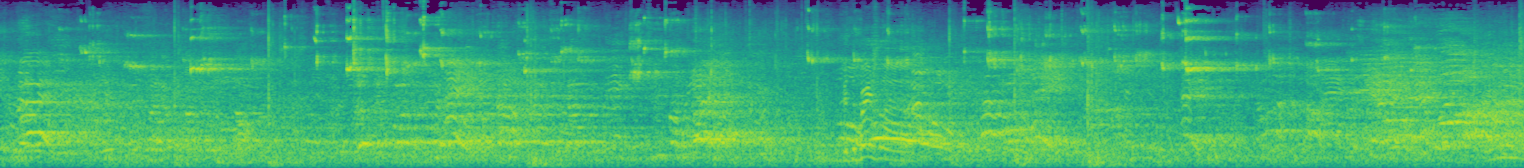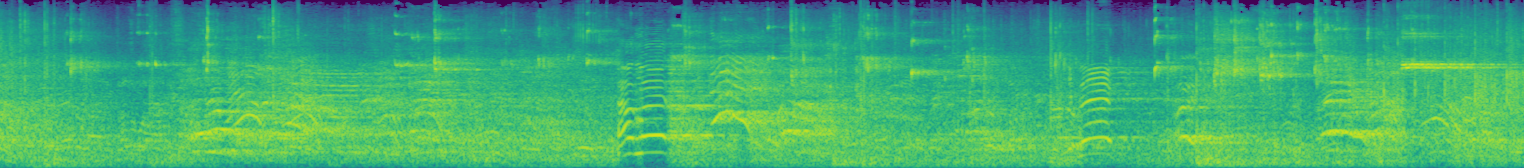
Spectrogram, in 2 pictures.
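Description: Basketball game in a large gym: a ball bouncing on the hardwood court, sneakers squeaking in short rising chirps now and then, and voices of players and spectators echoing in the hall.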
